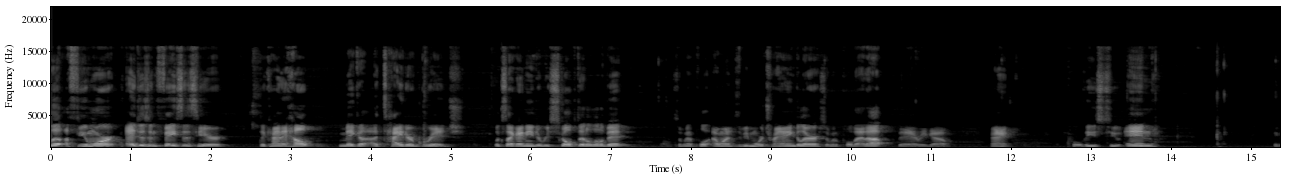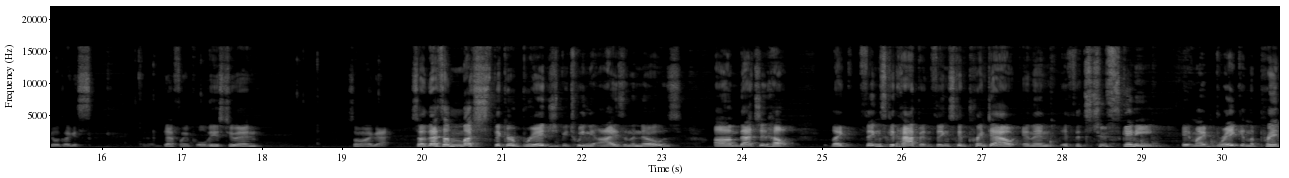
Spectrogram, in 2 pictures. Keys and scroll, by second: 9.0 w, 14.6 r.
